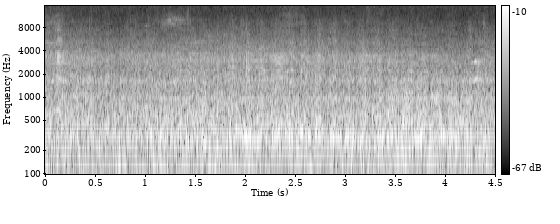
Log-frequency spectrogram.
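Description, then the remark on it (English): A train rumbles past steadily, a broad, continuous roar with faint rhythmic clatter from the wheels, fairly loud and sustained throughout with no voices. “I know you all think that's the train.”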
